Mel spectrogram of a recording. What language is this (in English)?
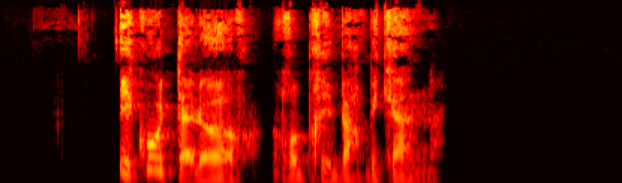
French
